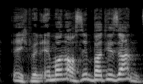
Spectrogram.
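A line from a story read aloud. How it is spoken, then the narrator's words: Plain. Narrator (German): sagte Martin Klapp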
